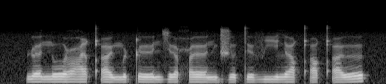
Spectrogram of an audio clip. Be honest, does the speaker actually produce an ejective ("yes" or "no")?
yes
